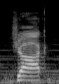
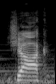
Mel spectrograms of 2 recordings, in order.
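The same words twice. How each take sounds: The two takes are said the same way.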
